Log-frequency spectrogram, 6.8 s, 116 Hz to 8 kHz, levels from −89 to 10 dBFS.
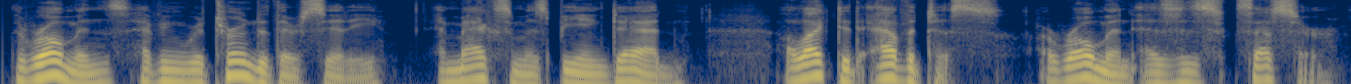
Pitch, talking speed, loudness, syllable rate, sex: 115 Hz, 160 wpm, -20 LUFS, 5.6 syllables/s, male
